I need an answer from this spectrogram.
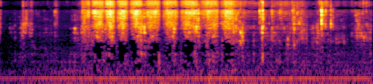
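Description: A person chewing a mouthful of chicken sandwich close to the microphone. Wet, smacking mouth noises with many soft clicks start about a second in.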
